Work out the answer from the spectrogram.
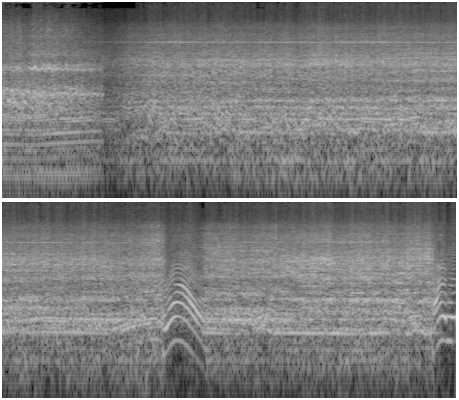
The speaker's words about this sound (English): This spectacular footage captures the flavor of offshore racing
